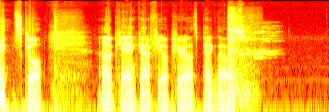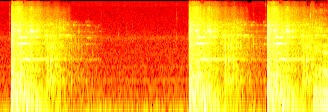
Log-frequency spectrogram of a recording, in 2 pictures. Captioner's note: more shots and breaking pottery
